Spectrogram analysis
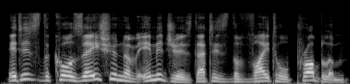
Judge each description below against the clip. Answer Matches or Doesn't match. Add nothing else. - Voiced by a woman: Doesn't match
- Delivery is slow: Doesn't match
